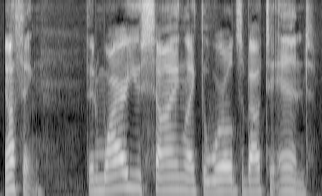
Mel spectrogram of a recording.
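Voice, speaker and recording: A man putting on a talkative, goofy young roommate in a storybook recap, upbeat and eager. The voice is a touch high and mellow, close and dry. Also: fairly quick, no room sound, close to an everyday voice. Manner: upbeat and chatty.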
